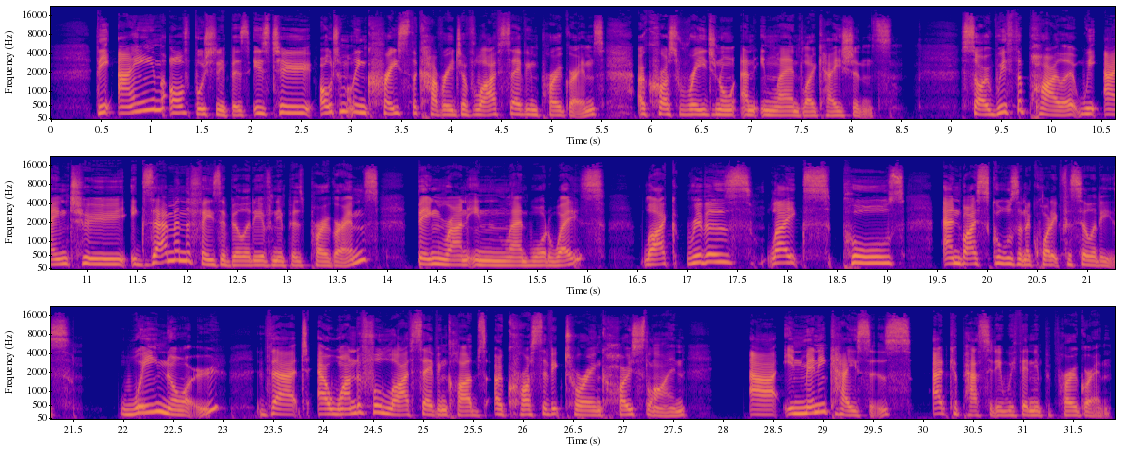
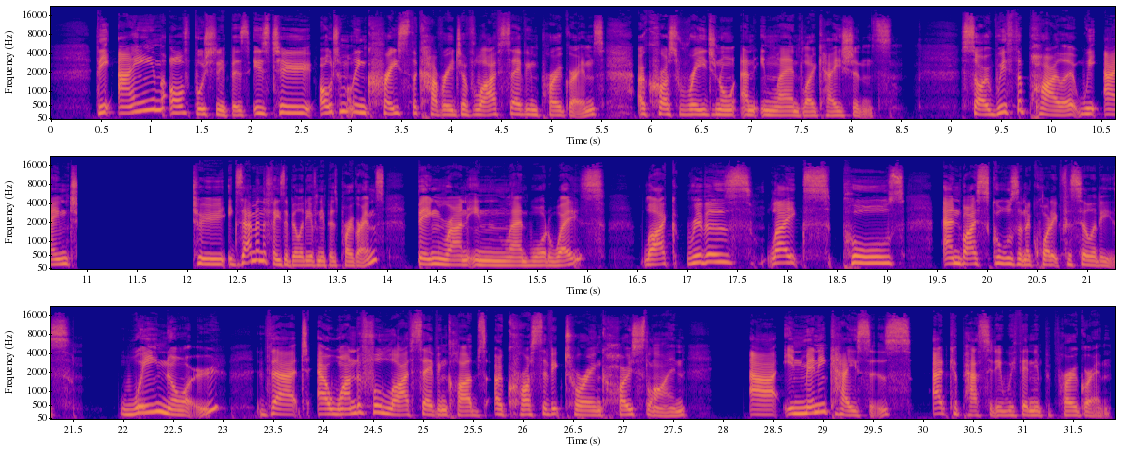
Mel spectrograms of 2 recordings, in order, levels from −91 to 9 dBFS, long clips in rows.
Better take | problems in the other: first | audio freezing; at 11 s for 1 s

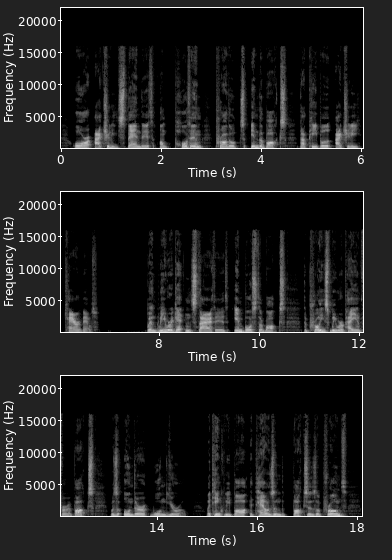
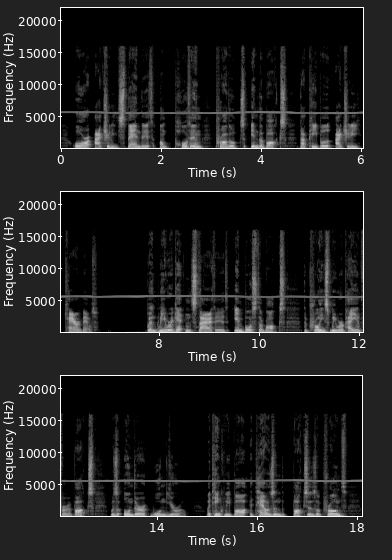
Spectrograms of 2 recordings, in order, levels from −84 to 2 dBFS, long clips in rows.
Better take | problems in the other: first | high-pitched whine; noticeable; throughout; 5.5 kHz, 20 dB below the speech

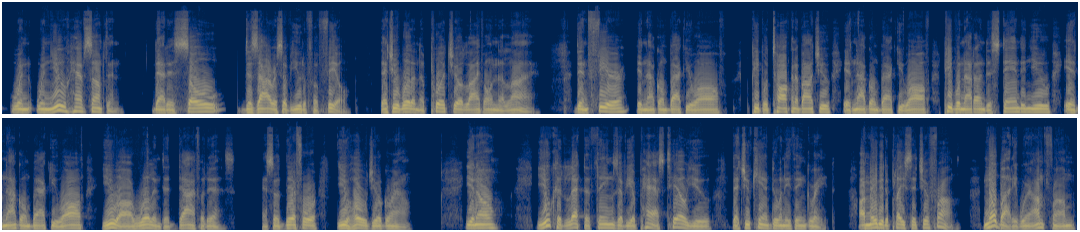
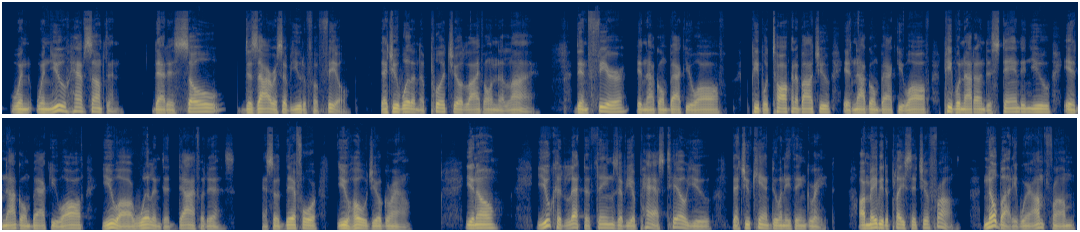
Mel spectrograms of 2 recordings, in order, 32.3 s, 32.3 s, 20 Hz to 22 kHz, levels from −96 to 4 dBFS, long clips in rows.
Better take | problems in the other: second | distortion; slight; 10 dB below the speech

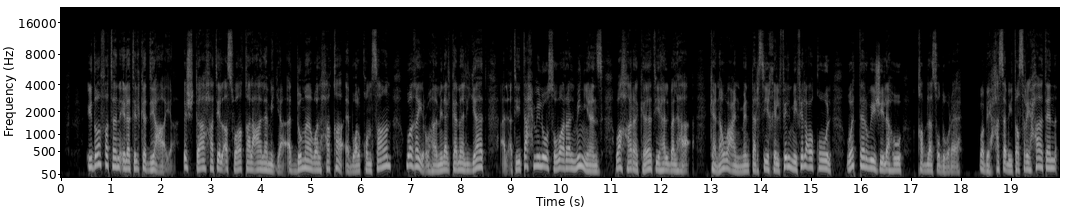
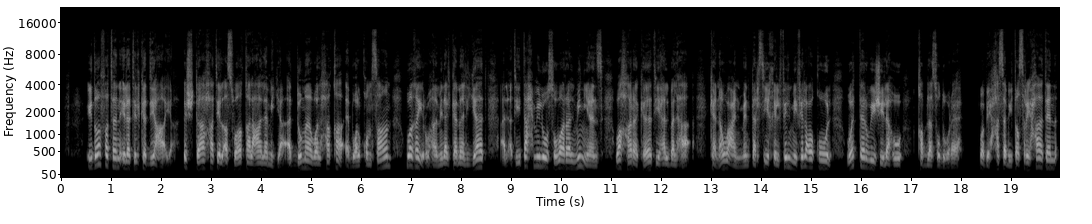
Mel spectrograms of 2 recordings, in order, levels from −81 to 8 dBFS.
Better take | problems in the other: first | thin; very; fading below 350 Hz

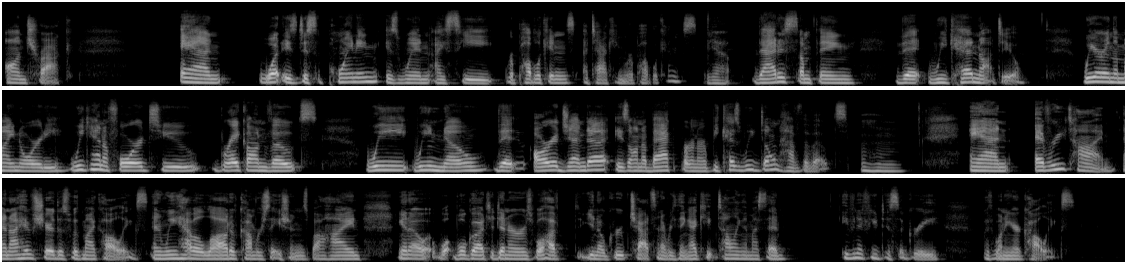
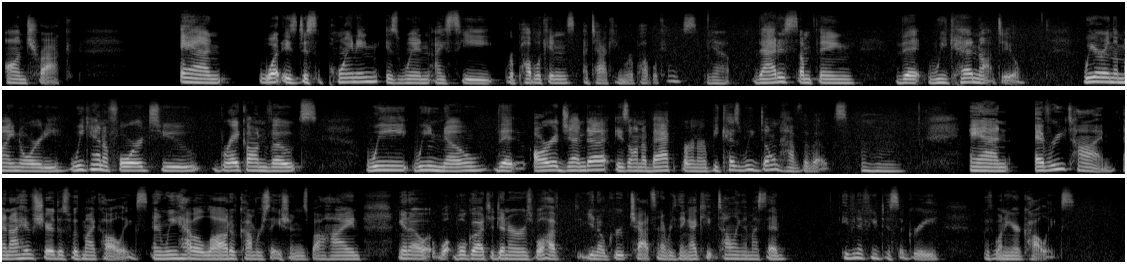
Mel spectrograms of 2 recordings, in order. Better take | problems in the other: first | hiss; faint; from 5.5 to 21 s and from 26 s on; 25 dB below the speech

